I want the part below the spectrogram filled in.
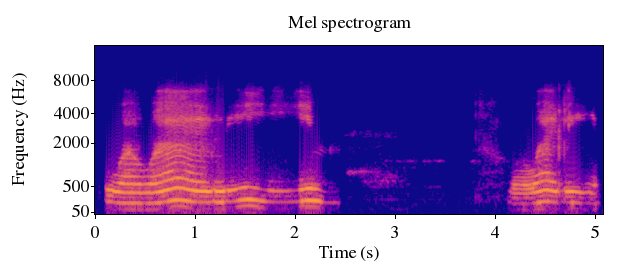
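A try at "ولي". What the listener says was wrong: Kok wawaliyim, waliyim, kok jadi wawaliyim?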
